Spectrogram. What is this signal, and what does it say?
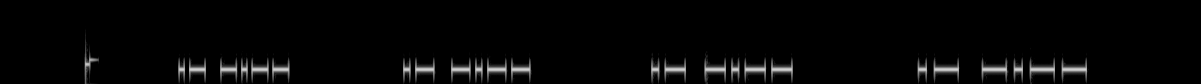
Morse code, heard as a keyed tone, about 21 wpm, 700 Hz. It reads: AY AY AY AY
